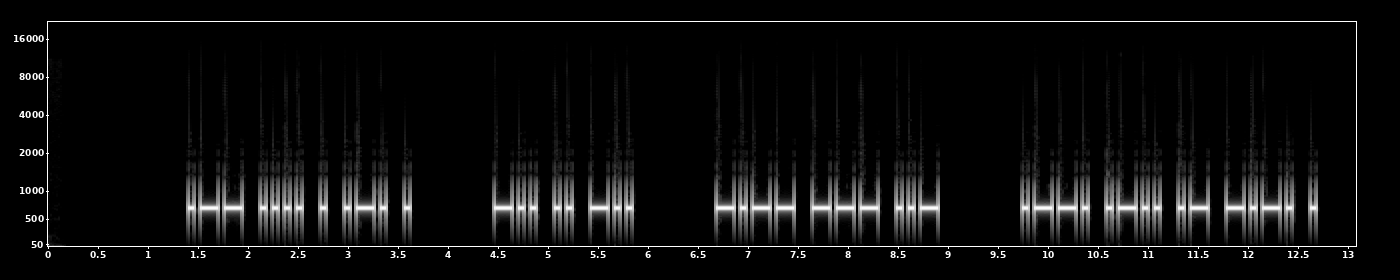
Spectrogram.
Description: Morse code, heard as a keyed tone, about 20 wpm, 700 Hz. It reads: WHERE DID YOU PLACE
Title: 2x Word-Spacing - Sentences from Top 200 Words - 20wpm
